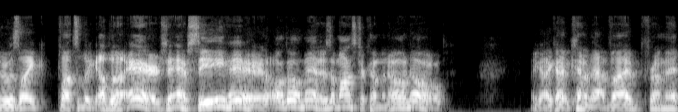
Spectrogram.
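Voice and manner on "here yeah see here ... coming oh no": high, hammy, corny fifties-movie actor delivery. Imitating how people talked in fifties movies: corny fifties movie acting. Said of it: "the way that people moved and talked and acted, like, in fifties movies".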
